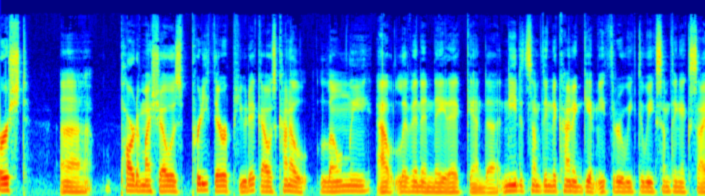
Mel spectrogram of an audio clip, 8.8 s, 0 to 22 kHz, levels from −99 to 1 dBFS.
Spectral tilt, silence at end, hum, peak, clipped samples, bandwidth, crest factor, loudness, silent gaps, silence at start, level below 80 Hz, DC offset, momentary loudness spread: -5 dB/octave; 0 s; none; 0 dBFS; under 0.1%; 16 kHz; 20 dB; -20 LUFS; none; 0 s; -44 dBFS; under 0.1%; 7 LU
